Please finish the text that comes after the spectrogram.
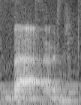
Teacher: imaginen que este sonido es como una schwa, pero un poco más largo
